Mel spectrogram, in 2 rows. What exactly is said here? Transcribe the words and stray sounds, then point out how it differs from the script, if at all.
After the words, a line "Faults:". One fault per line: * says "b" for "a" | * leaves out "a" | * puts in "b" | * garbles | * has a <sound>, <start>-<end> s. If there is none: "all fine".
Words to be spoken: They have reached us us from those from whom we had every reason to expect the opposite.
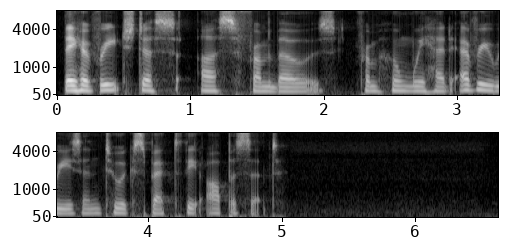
They have reached us us from those from whom we had every reason to expect the opposite.
Faults:
all fine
